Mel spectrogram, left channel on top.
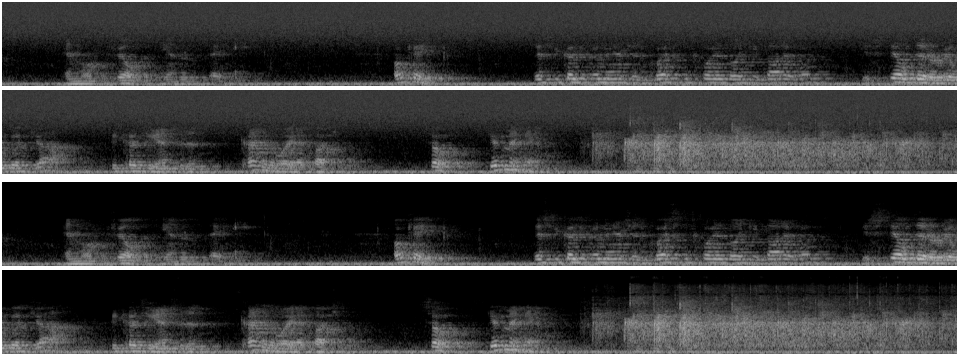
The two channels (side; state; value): left; noise; hiss, 5 dB below the sound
